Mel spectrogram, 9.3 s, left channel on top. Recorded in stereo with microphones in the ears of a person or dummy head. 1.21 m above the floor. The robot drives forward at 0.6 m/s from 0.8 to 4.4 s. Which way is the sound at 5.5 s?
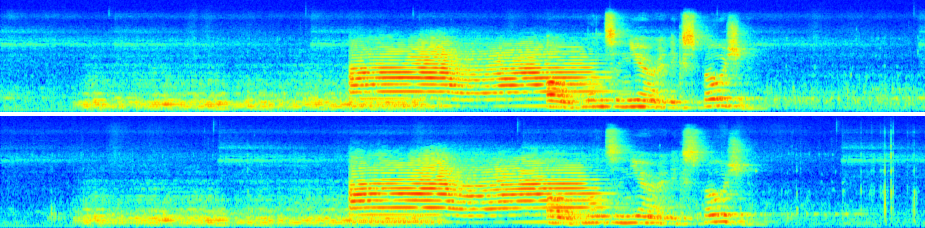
55° left (ahead or behind).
